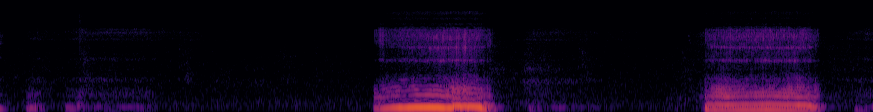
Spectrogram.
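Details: Two loud, rattling snores several seconds apart from a sleeping female dog with her tongue sticking out, with softer breathing noises between them; the dog snores a lot.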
